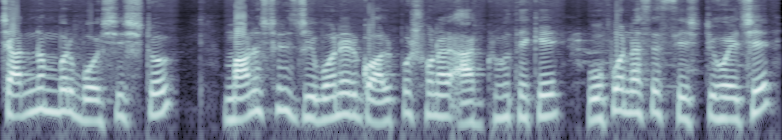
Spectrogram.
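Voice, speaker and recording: A man's voice: a little high, a little fast, a little mellow. A man with a Bengali accent teaching an exam-prep lesson, reading out answers point by point and repeating key phrases for students. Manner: dictating, repeats phrases, stresses key terms.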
